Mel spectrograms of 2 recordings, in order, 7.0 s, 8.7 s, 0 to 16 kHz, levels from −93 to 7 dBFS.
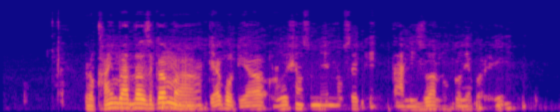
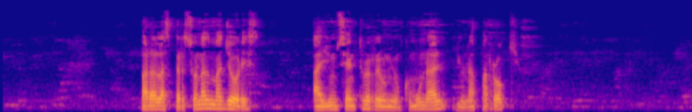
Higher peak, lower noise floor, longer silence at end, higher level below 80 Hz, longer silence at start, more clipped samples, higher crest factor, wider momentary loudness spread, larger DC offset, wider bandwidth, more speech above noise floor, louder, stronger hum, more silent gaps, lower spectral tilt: first, 0 dBFS vs -4 dBFS; about the same, -61 dBFS vs -62 dBFS; second, 0.45 s vs 2.2 s; about the same, -58 dBFS vs -56 dBFS; second, 1.05 s vs 1.75 s; neither; about the same, 22 dB vs 20 dB; first, 16 LU vs 9 LU; neither; second, 8 kHz vs 11 kHz; about the same, 40 dB vs 41 dB; about the same, -22 LUFS vs -22 LUFS; neither; neither; first, -8.5 dB/octave vs -6.5 dB/octave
